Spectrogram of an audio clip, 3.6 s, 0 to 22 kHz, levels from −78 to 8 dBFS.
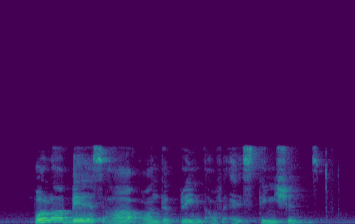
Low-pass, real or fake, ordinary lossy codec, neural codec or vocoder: none; real; none; none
